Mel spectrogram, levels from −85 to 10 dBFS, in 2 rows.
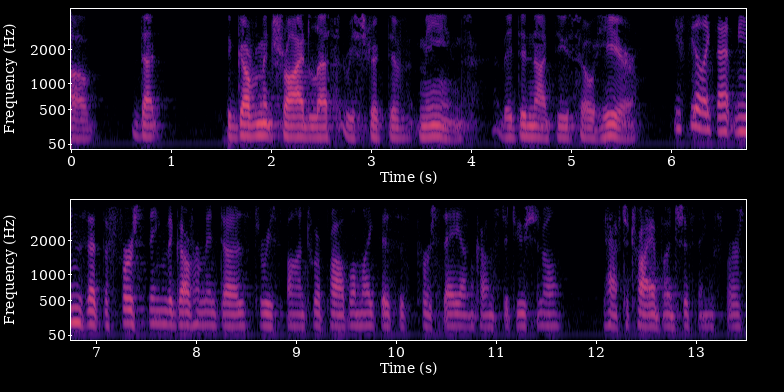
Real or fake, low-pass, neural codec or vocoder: real; 3.6 kHz; none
